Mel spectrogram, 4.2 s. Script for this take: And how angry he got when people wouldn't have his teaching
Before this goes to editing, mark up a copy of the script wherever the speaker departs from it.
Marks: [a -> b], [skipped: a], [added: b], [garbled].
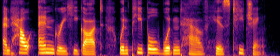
And how angry he got when people wouldn't have his teaching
